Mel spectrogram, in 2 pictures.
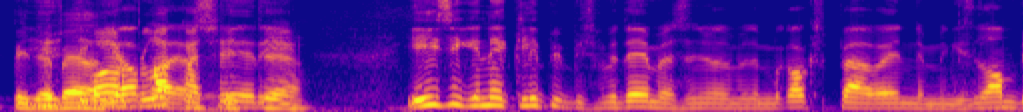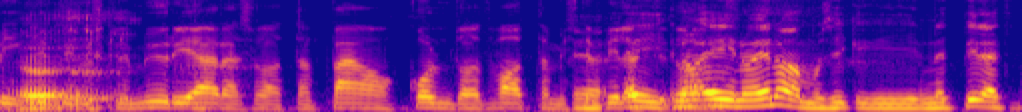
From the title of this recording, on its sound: live from praamipealt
